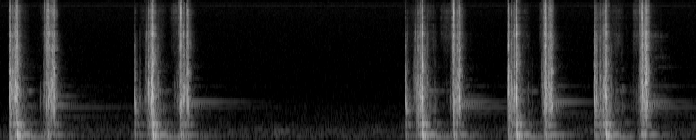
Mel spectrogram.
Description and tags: es-stamp
self inking stamp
